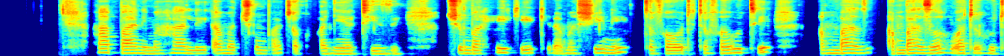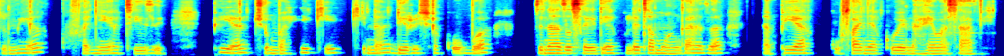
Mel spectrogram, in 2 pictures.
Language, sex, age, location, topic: Swahili, female, 25-35, Nairobi, education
